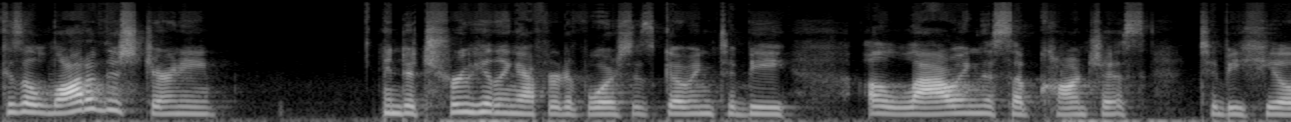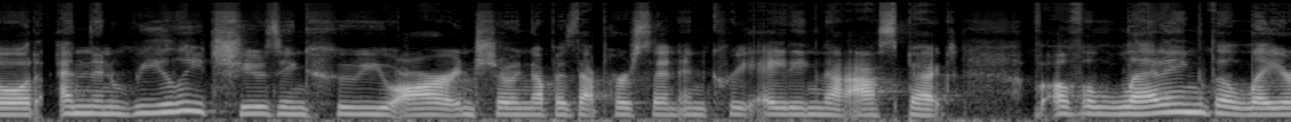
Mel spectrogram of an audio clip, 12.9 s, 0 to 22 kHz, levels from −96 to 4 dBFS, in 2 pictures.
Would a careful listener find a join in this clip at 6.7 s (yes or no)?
yes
